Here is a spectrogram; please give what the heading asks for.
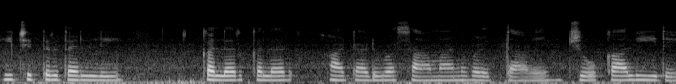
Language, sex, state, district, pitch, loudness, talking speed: Kannada, female, Karnataka, Koppal, 195 Hz, -20 LUFS, 70 wpm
